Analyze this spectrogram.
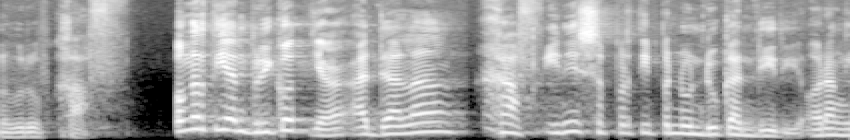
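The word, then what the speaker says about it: כף: Cuma bacanya bukan kaf, tapi khaf.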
